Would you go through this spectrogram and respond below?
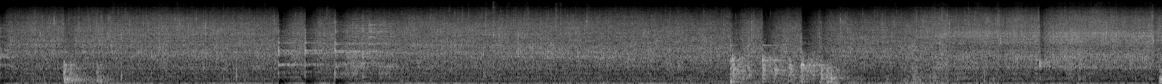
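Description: Mushrooms with thick tomato sauce fry in a pan with a constant dense sizzle, broken by occasional stirring scrapes, close and steady with no talk.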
